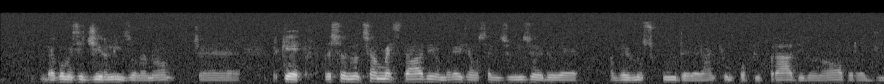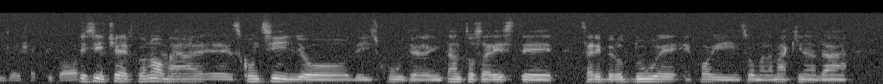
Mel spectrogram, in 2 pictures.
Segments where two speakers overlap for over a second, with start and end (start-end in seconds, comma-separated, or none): 9.6-10.9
